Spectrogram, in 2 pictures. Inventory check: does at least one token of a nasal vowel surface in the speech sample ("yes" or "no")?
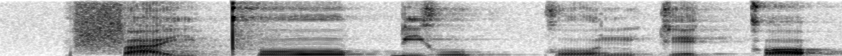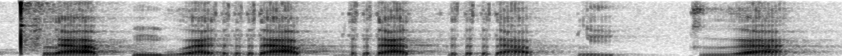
no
